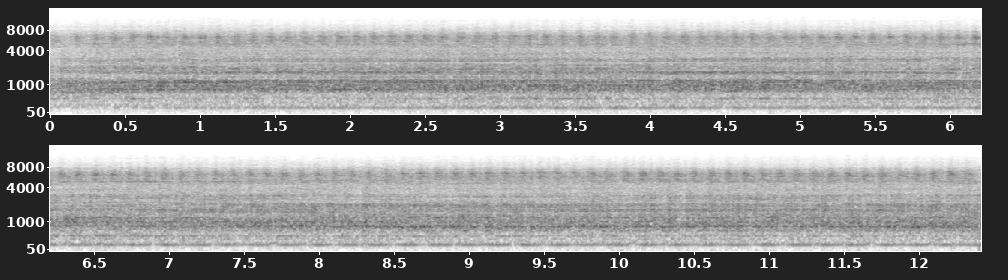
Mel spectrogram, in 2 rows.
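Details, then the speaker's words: 1958 Meddings Pacera M4 drill press, 550 W three-phase 415 V motor on a 2 kW Mitsubishi inverter, after shaft repair: constant, even motor hum with light steady hiss, no knocks or wavering; running normally. "So as I say, it's running 415, and of course it's running on a Mitsubishi inverter."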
